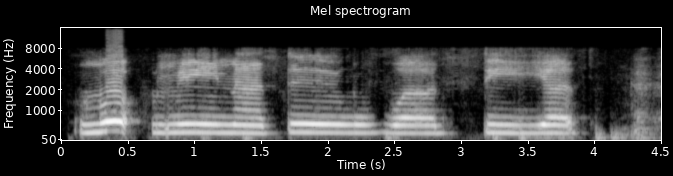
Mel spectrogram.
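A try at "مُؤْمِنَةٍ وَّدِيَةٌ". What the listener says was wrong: Here at waw mushaddad, we're going to give 2 seconds. Okay. So you've given less than 2 seconds. Mu'minatin wa diyatun.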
